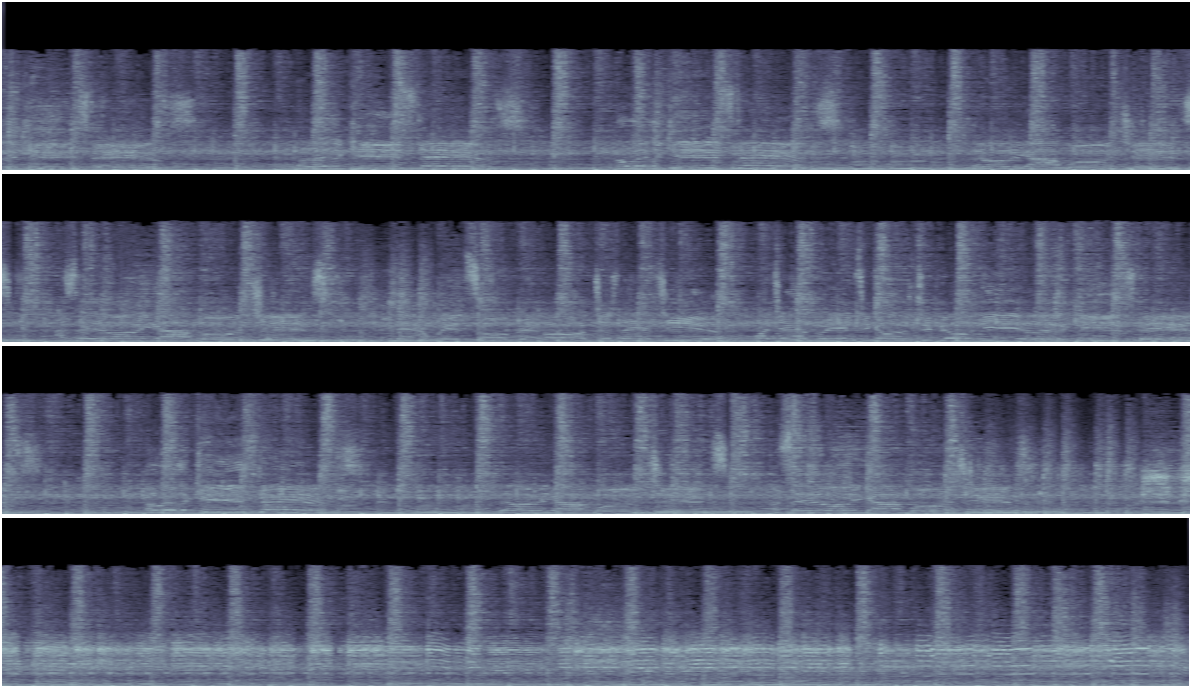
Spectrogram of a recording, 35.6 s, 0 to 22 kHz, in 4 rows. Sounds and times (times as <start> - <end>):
Music: 0.0 - 35.6.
